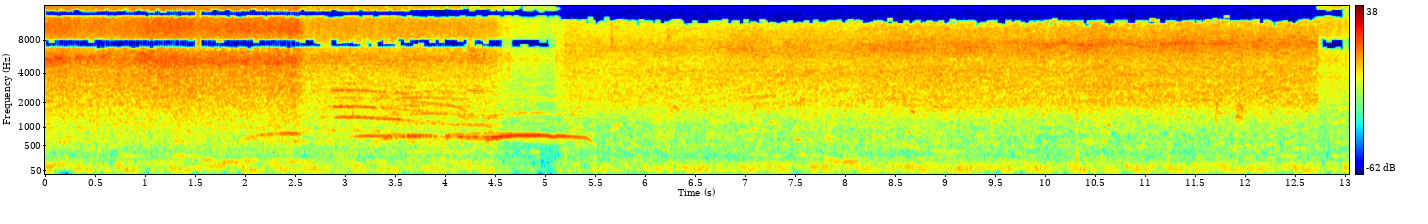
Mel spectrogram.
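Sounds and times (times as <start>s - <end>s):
spark fountains hissing: 0.0s - 5.6s, 6.8s - 13.0s
low music bass: 0.0s - 13.0s.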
